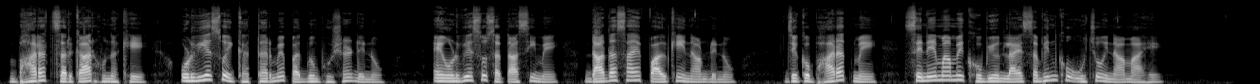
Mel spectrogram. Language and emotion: Sindhi, neutral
